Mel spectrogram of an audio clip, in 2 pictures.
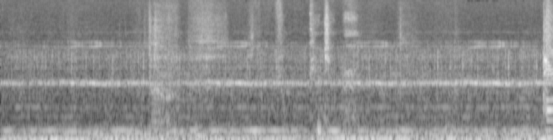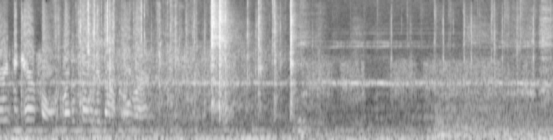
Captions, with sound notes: - Fuckin' kitchen, man. - Terry, be careful. Let us know when you're back, over. (walkie thudding)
